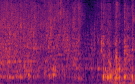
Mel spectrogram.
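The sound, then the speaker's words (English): During a power outage in Florida, a toilet that has stopped flushing is flushed by dumping in water scooped from a filled bathtub: a loud rushing gush that swirls and gurgles, then turns into bubbling, sputtering drainage near the end. No one speaks. “If your toilet has stopped flushing, You can dump it in.”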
